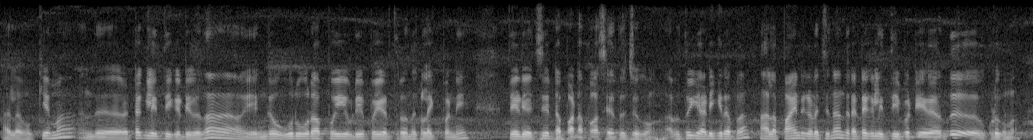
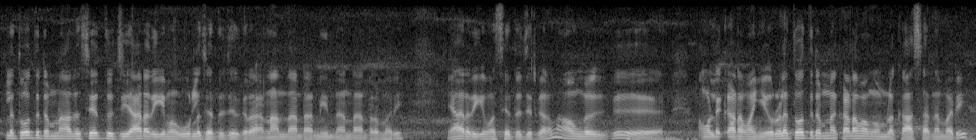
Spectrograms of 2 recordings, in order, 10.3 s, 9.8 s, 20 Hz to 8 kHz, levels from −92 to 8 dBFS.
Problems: none marked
